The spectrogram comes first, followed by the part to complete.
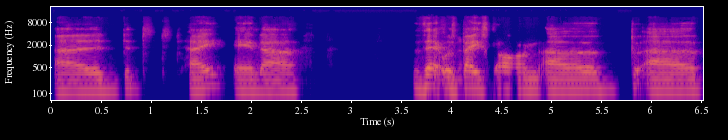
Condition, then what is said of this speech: Stuttering. And I think that also, when I'm relaxed about around people, I stutter more now, which is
